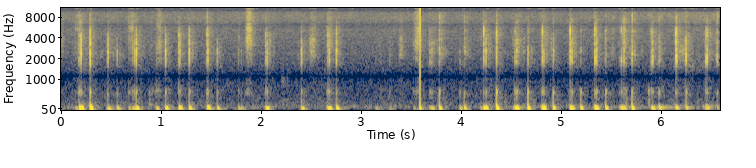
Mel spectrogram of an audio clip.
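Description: A solid, peanut-shaped cork massage ball is held upright in one hand while the fingernails of the other hand scratch and tap its top. The result is a quiet, steady run of about 38 short, dry, low thuds with faint bright clicks, each dying away almost instantly. One sharper click stands out near the middle.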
